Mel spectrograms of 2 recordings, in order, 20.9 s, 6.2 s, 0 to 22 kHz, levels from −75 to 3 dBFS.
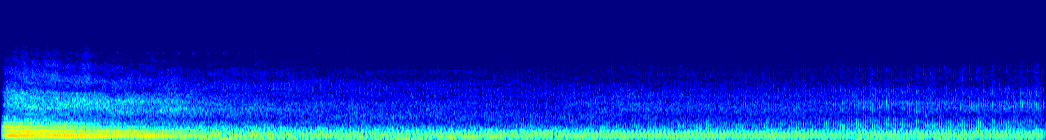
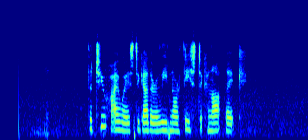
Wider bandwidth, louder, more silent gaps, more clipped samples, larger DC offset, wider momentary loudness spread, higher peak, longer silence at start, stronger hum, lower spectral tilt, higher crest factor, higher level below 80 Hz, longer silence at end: second, 6.8 kHz vs 10 kHz; second, -34 LUFS vs -31 LUFS; neither; neither; neither; first, 15 LU vs 10 LU; about the same, -14 dBFS vs -12 dBFS; second, 0.05 s vs 0.95 s; neither; first, -8.5 dB/octave vs -2.5 dB/octave; about the same, 18 dB vs 22 dB; first, -44 dBFS vs -66 dBFS; second, 0 s vs 1.25 s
